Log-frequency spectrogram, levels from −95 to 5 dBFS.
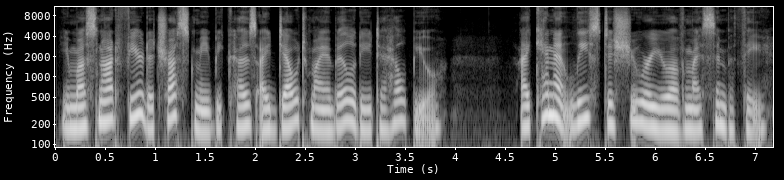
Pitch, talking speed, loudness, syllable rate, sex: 190 Hz, 200 wpm, -18 LUFS, 5.2 syllables/s, female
